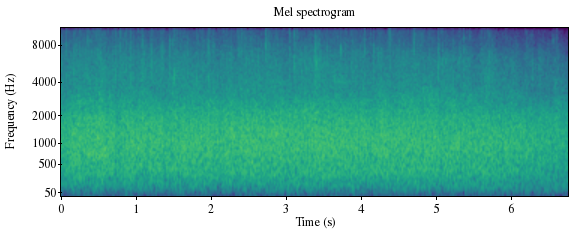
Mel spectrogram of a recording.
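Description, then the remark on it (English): An audience claps steadily and loudly for several seconds, a dense wash of many hands with no pauses, tapering slightly at the end. No one speaks over it. “Yeah, you can clap.”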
